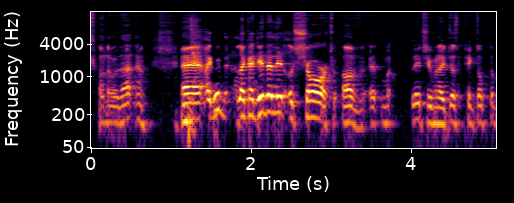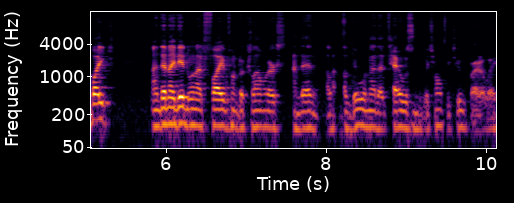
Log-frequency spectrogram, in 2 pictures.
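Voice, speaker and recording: With an Irish accent, a man talks at a very fast pace in a fairly high, bright, sharp voice. His intonation is lively and his loudness swings widely. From Ireland. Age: 70s. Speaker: motorcyclist. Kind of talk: casual chat.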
